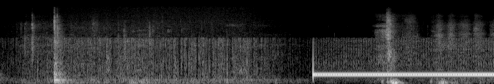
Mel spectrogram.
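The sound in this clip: A telephone dial tone sounds while a call back is being placed. After a few seconds of hissy line noise and a click, a steady, loud, unbroken mid-pitched tone starts and holds to the end.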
